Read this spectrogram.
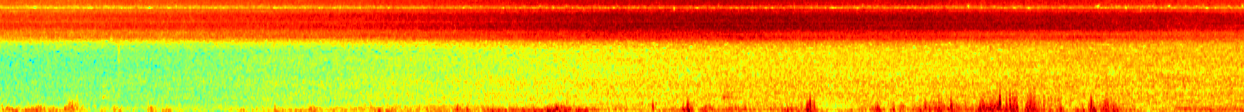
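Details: A male blackish cicada, held together with a captured female, gives a steady, high, hissing drone as a serenade, with low rustling and thumping beneath; it buzzes when pressed, as if protesting being disturbed.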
